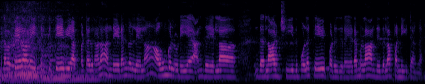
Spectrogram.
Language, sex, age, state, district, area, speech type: Tamil, female, 45-60, Tamil Nadu, Nagapattinam, urban, spontaneous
